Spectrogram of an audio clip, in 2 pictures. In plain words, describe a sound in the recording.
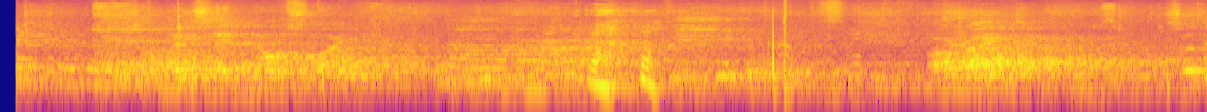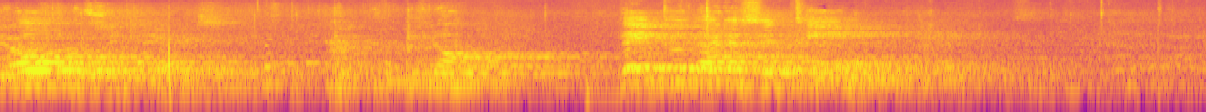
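An elderly man speaks calmly into a microphone, his voice echoing in a large hall.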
